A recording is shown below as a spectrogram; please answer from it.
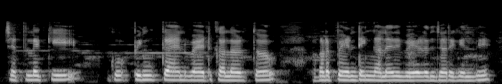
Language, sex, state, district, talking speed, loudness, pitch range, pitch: Telugu, female, Telangana, Mahabubabad, 130 wpm, -16 LUFS, 190-210 Hz, 200 Hz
